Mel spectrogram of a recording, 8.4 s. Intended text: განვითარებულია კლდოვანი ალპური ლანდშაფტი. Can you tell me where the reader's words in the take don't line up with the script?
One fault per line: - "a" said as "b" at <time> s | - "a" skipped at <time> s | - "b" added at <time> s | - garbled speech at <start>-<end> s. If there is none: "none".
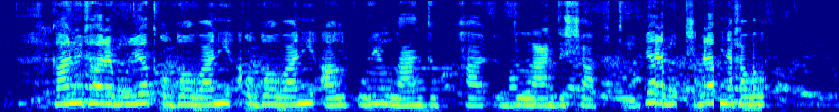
- "კლდოვანი" added at 2.4 s
- garbled speech at 6.4-7.7 s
